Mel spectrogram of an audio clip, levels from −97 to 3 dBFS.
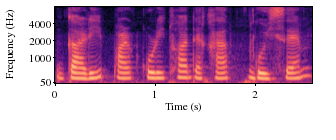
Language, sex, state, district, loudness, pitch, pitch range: Assamese, female, Assam, Kamrup Metropolitan, -19 LUFS, 215 Hz, 205-220 Hz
